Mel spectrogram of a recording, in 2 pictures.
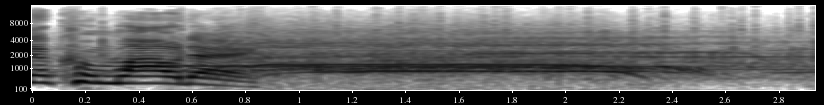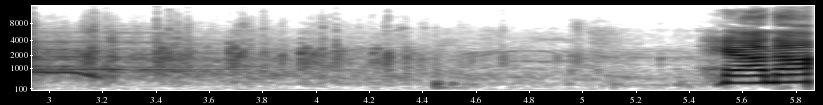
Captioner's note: attendees cheering and clapping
